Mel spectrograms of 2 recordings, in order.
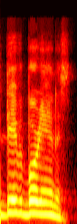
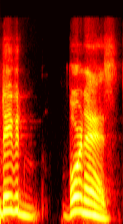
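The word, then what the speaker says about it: David Boreanaz: an emotional connection to David boranes I finally I finally learned how to say his name last year oh really yeah I kept calling him David bornaz I like it I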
